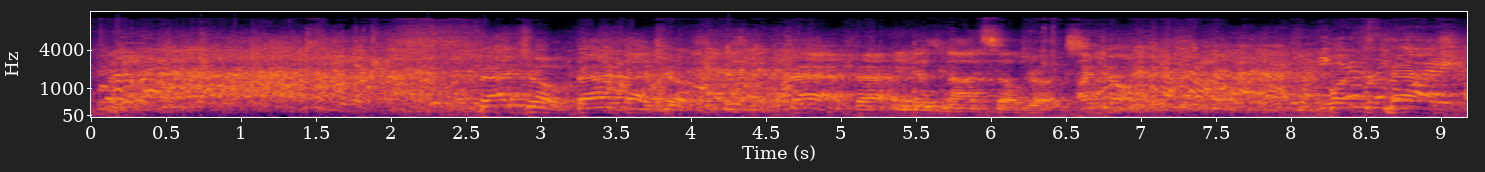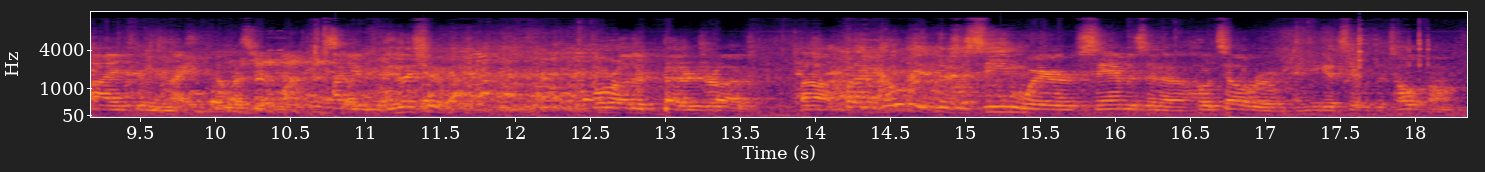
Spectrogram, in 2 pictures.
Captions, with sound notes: [laughs] Bad joke, bad bad joke. [scattered laughs] [scattered laughs] Bad, bad. He does not sell drugs. I don’t, I don’t. [laughs] But for cash I can... Right, unless you have money, so... I can -- unless you have -- yeah. [laughs] [scattered laughs] Or other, better drugs. Um, but I broke it -- there’s a scene where [scattered laughs] Sam is in a hotel room and he gets hit with a telephone.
